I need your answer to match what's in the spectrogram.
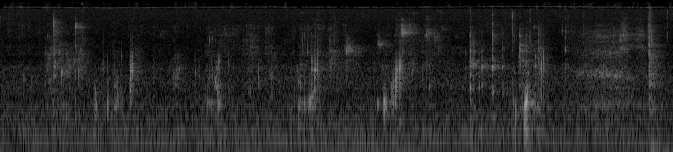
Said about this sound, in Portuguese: Dá um gole aqui na minha água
